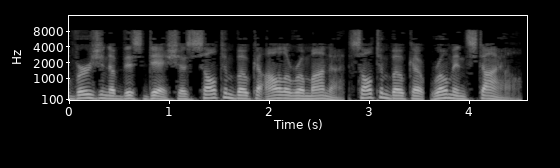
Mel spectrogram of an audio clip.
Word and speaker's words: Saltimbocca: Saltimbocca, also Saltimbocca, pronounced Saltimbocca, Italian for jumps in the mouth, is an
